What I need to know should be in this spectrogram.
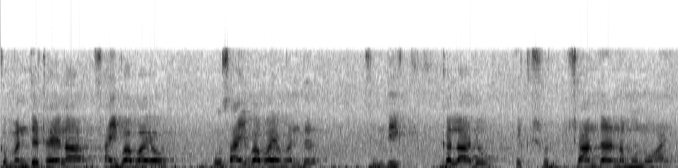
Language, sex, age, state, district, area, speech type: Sindhi, male, 45-60, Rajasthan, Ajmer, urban, spontaneous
